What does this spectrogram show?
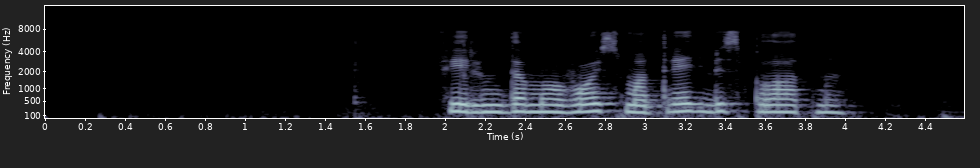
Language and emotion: Russian, neutral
